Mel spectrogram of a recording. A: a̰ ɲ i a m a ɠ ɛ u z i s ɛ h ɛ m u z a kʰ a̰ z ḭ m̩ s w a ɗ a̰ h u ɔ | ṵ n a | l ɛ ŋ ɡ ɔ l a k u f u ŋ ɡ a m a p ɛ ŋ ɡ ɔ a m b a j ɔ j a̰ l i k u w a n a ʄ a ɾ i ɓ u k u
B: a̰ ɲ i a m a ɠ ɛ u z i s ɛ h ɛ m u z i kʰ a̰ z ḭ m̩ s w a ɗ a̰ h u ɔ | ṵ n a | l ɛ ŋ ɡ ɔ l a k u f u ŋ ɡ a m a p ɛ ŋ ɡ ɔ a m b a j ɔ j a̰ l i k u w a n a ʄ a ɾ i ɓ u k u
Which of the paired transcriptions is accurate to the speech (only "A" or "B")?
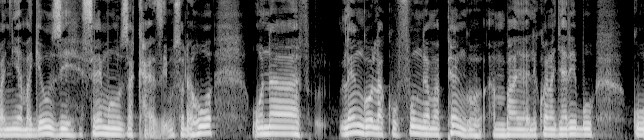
A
